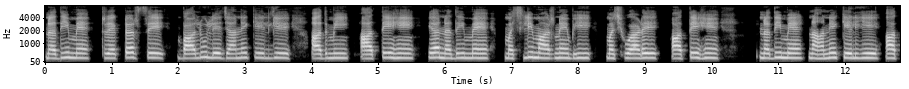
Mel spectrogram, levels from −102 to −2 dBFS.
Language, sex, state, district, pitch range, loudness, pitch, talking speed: Hindi, female, Bihar, Lakhisarai, 235-250 Hz, -17 LUFS, 245 Hz, 130 wpm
